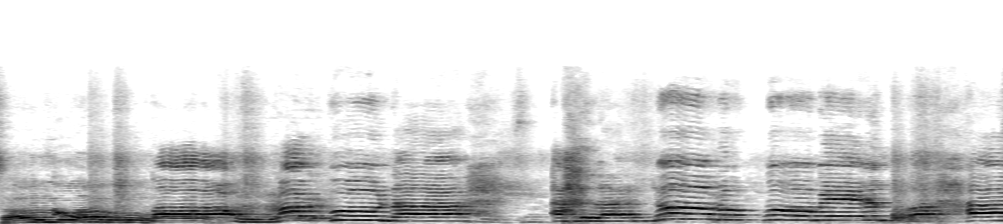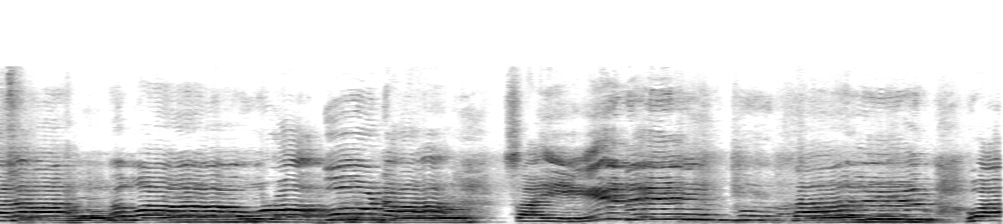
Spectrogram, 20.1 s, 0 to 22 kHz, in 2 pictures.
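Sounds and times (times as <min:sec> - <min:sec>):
children singing devotional song: 0:00.0 - 0:20.0.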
